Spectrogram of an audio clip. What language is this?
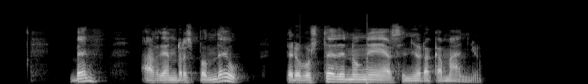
Galician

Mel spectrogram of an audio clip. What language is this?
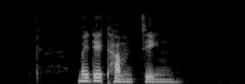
Thai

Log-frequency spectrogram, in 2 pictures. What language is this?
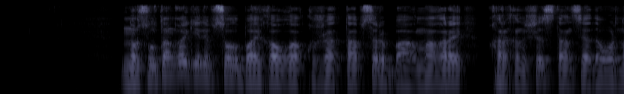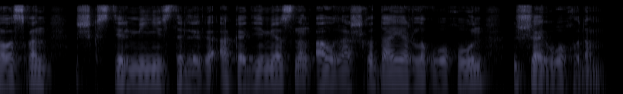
Kazakh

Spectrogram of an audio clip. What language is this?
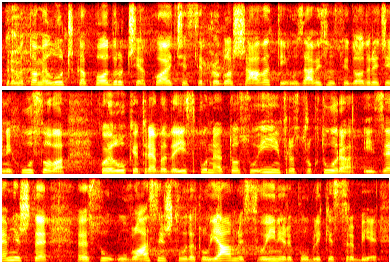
Serbian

